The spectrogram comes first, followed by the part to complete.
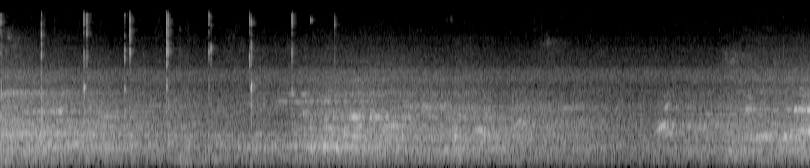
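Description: A few scattered hand claps, about three a second for the first two seconds, then the low hum of a sports hall with faint distant voices.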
